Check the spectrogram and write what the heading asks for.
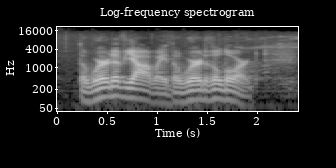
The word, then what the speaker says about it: Yahweh: it as Adonai but Yahweh has two syllables and then you have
